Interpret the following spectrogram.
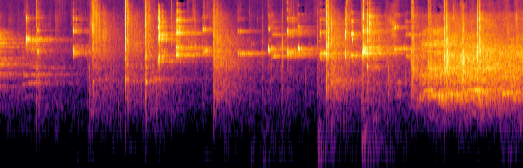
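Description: Badminton rally in a gym: sharp smacks of rackets hitting the shuttlecock, several a second, mixed with short squeaks of court shoes on the wooden floor. About eight seconds in the rally ends and many voices rise together in shouts.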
